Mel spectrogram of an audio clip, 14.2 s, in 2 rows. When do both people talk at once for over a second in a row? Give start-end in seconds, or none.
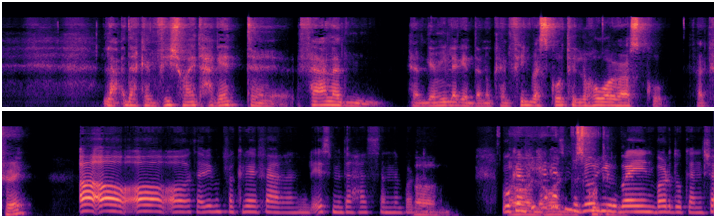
12.2-13.4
